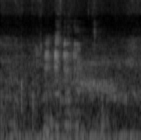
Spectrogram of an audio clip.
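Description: A goat and a dog scuffling on a homestead barnyard, faint bleating cries and scuffling over steady background noise, very brief.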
